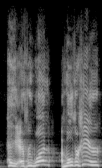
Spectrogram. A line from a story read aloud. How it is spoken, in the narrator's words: shouted Drom … shouted out to the triplets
